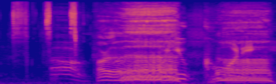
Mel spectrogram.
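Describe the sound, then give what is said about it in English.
A voice groans, imitating an audience groaning at a joke, with a few drawn-out, low sounds whose pitch slides, the longest one in the middle. “I hate the groan.”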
